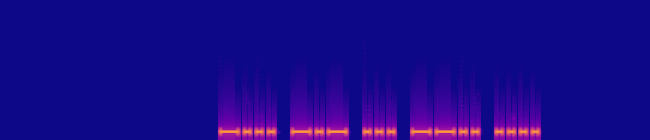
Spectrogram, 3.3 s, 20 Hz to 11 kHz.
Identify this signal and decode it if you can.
Morse code, heard as a keyed tone, about 42 wpm, 700 Hz. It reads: BKSZH
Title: Code Groups - 5 Letters - 40wpm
